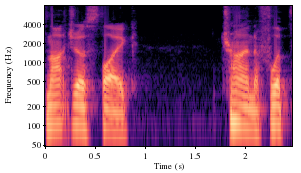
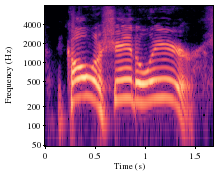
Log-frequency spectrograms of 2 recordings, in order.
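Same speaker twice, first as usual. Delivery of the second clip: very high, loud, goofy impression; 6 dB louder than usual. Host sharing a favorite celebrity quote, high goofy holler. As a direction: shoot way up into a silly celebrity holler. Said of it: "My favorite one".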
